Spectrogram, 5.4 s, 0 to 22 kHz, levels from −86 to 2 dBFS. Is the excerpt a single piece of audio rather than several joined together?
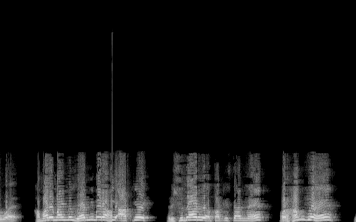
no; 1 cut; at 1.7 s

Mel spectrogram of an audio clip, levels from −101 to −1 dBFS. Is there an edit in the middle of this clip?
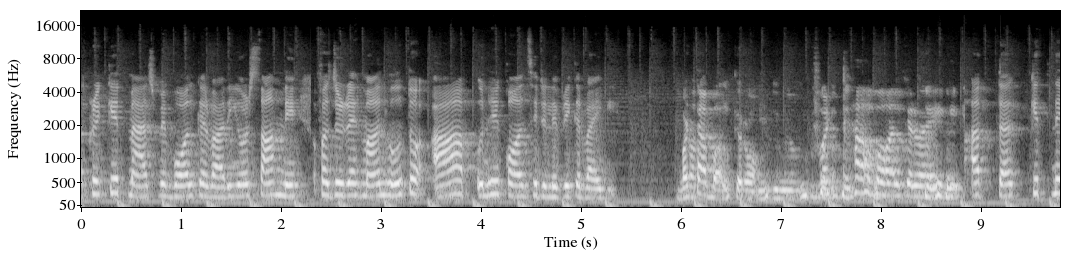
yes; 2 cuts; at 2.3 s, 8.8 s

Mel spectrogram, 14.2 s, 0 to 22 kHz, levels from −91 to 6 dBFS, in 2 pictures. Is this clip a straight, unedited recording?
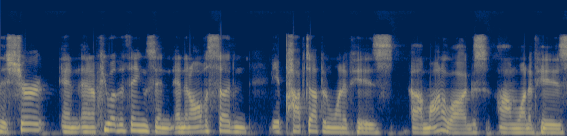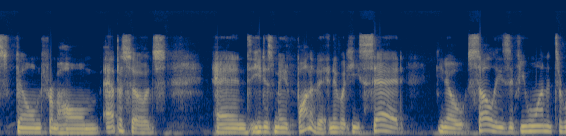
no; 2 cuts; at 3.3 s, 11.3 s

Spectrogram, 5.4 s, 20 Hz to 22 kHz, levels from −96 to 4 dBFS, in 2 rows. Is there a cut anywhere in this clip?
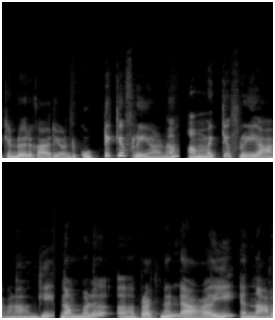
no; 0 cuts

